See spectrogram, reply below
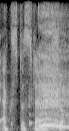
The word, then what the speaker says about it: existential: Existential. – Existential. – I'm adding an extra T in there.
